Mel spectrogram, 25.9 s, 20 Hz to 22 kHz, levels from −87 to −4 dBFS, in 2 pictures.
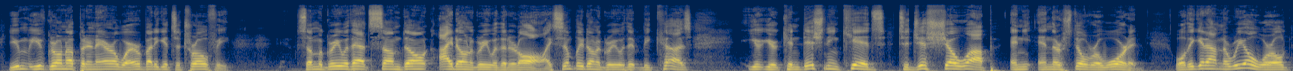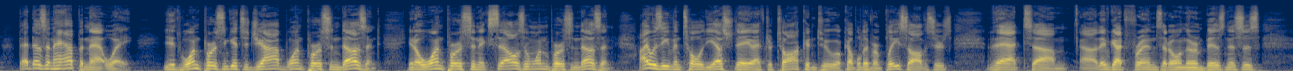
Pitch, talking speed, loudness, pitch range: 135 Hz, 225 wpm, -20 LUFS, 120-155 Hz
